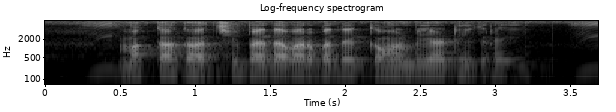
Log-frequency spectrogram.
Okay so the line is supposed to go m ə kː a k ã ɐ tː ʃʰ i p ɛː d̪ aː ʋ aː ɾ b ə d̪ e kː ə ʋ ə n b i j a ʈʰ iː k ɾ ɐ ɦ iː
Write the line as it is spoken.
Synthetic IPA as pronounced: m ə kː a k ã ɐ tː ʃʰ i p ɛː d̪ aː ʋ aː ɾ b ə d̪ e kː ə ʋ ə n b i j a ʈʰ iː k ɾ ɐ ɦ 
